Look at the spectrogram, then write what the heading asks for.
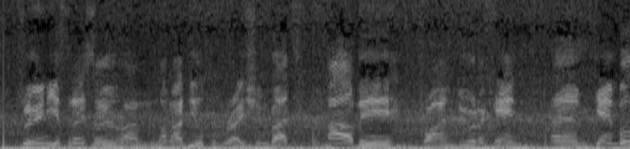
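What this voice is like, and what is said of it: Out of breath. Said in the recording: “I'm out of breath. I'm not as fit as I was.”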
